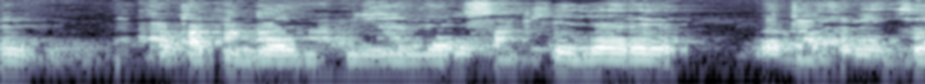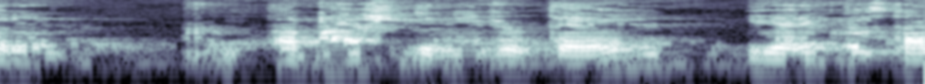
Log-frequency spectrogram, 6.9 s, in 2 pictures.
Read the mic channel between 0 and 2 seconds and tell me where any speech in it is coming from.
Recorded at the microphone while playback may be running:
echo only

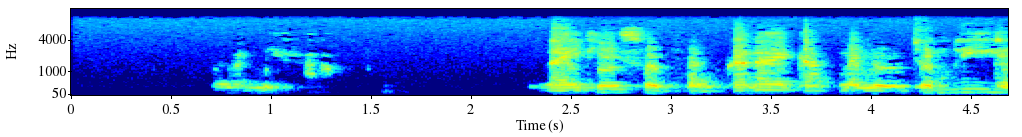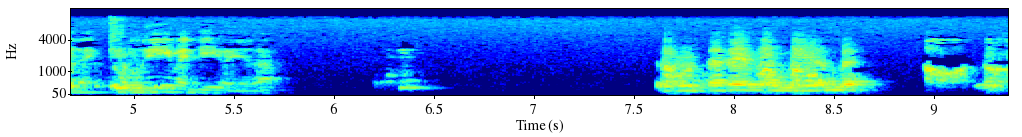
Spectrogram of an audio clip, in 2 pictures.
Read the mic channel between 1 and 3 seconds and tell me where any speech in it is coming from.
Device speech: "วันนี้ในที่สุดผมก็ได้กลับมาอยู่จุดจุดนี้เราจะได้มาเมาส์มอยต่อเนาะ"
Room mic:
echo only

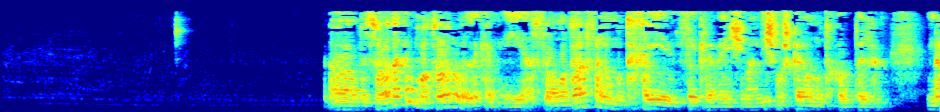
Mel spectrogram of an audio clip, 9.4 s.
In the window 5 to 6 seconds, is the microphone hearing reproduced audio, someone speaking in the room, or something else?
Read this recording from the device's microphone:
echo only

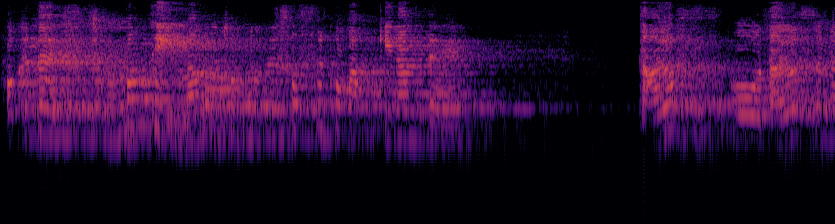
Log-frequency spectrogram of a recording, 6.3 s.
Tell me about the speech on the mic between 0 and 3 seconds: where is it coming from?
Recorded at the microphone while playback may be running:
echo only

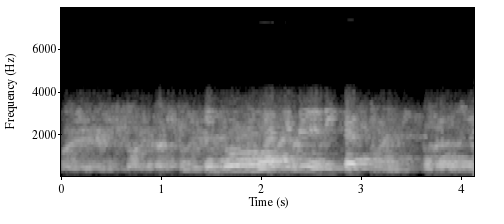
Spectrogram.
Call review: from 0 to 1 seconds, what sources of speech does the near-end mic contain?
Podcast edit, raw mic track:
echo only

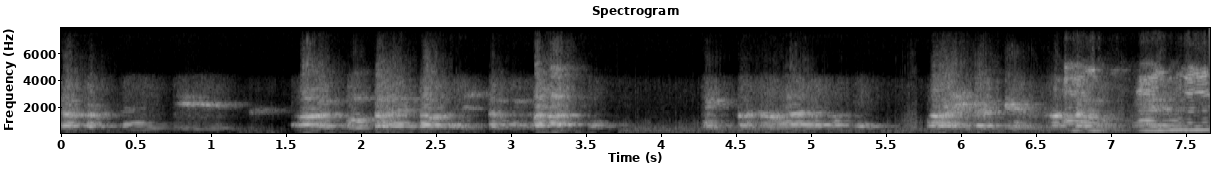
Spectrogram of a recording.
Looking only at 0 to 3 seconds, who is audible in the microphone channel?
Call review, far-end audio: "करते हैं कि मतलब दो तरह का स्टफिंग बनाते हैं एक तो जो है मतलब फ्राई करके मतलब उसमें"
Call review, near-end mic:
echo only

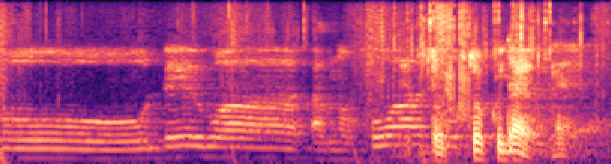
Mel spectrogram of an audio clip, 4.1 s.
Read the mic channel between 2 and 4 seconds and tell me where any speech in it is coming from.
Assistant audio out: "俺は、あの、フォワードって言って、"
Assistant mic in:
both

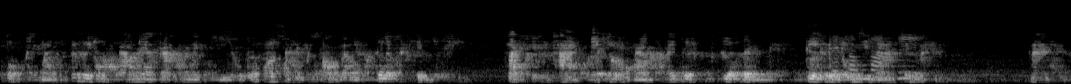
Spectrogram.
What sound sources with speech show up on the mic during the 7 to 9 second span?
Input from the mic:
both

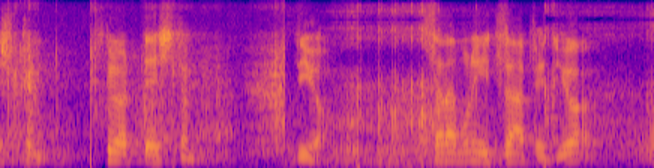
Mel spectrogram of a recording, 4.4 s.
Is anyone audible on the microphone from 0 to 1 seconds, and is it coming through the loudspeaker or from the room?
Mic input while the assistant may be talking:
echo only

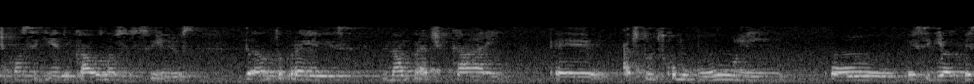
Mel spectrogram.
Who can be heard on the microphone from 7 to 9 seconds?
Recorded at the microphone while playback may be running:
echo only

